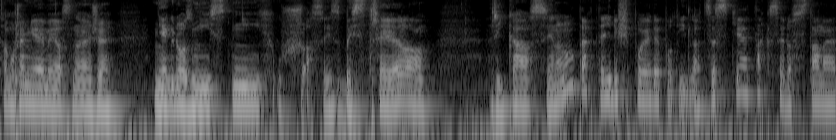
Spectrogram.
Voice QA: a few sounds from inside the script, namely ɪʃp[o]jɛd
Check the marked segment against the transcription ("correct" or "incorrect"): correct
